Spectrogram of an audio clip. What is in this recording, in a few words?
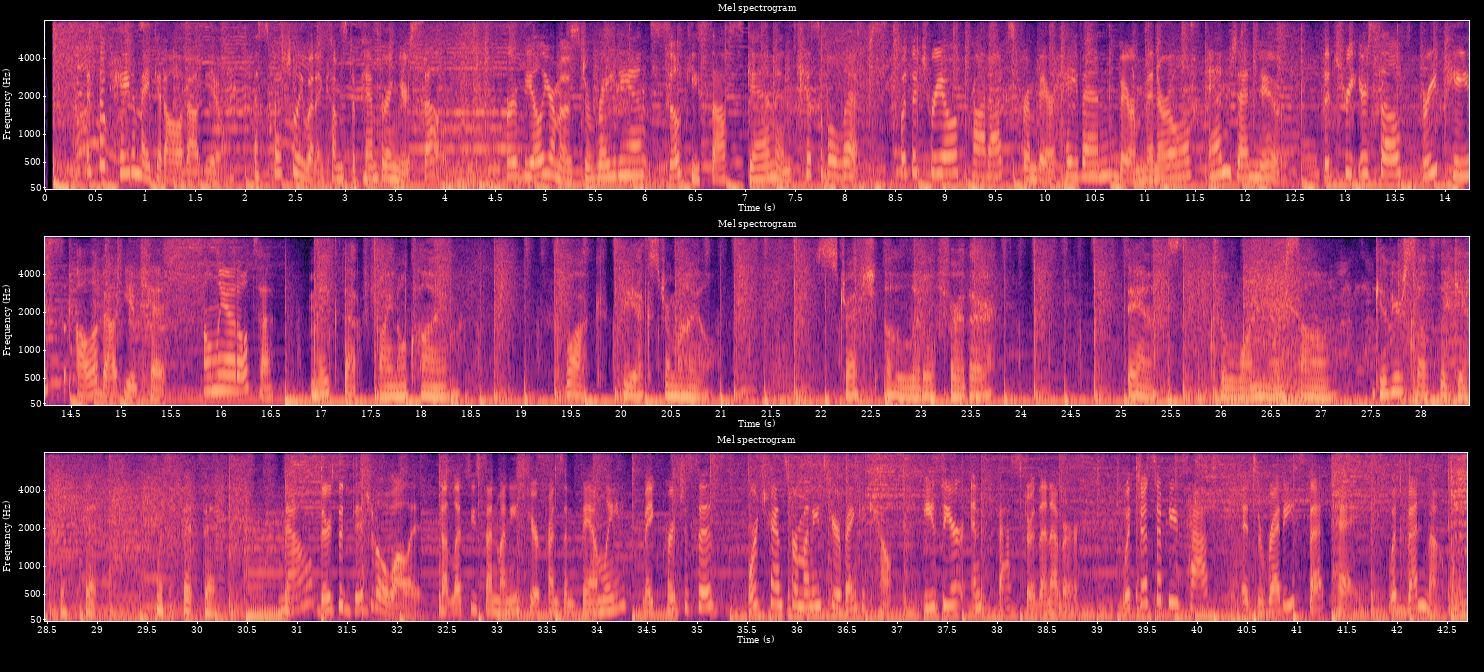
Female American Accent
